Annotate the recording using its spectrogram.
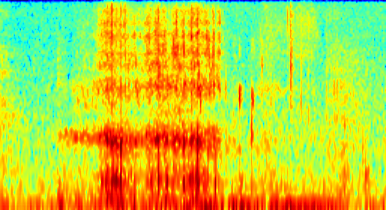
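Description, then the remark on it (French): Wet gulping and swallowing noises of a person drinking, a few throaty gulps in quick succession with breathy, slurping texture, loud and up front, with no talking. “C'est moi qui te double en fait pour le, bruit de déglutition.”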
